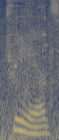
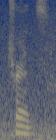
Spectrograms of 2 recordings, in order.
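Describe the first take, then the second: First: It is said as two syllables, tree-ants. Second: It is said as one syllable, trents. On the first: The speaker calls it wrong. "World of Warcraft's uh, way of pronouncing it" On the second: The speaker calls it right. "that's the r- real way to pronounce"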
